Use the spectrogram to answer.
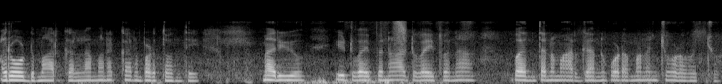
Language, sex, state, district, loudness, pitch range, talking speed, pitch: Telugu, female, Andhra Pradesh, Krishna, -19 LUFS, 170-195 Hz, 90 wpm, 185 Hz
